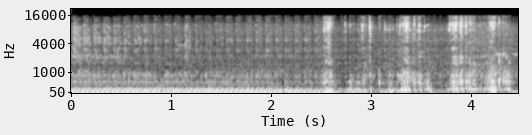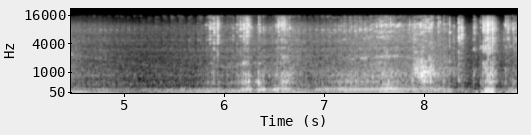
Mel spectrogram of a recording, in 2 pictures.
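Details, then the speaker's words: 1967 VW Beetle flat-four, first drive after swapped intake manifold, replacement carburetor, and distributor: uneven pops and stumbles and hesitation when throttle is stabbed; owner suspects lean running or valves, plans valve adjustment. "So I took it for a drive. As you heard, it's still popping. It still doesn't want to take the throttle when I stab it. So I feel like it's running lean."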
